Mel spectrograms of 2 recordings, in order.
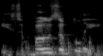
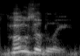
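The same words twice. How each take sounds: First: The word is said with a B sound. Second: The word is said with a D sound. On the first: The speaker calls it wrong. "people say a B" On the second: The speaker calls it right. "It's supposedly"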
